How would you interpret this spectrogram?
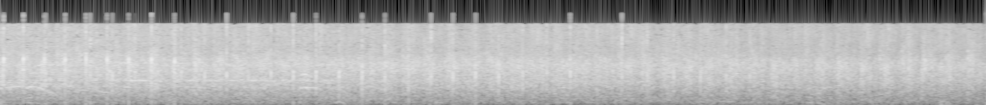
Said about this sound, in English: And now that you've applauded, I'm going to ask you to do something difficult and refrain from applause until the end of the debate.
